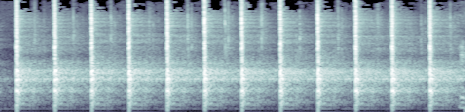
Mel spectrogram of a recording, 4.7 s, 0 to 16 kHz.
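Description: An English-brand willow cricket bat is knocked with a mallet 12 times at a steady pace. Each knock is a sharp, bright tap centred around 700 Hz with a very short ring. The hard, clipped sound shows the bat has been firmly pressed.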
